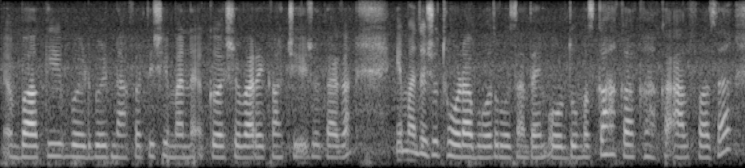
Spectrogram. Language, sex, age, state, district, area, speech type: Kashmiri, female, 30-45, Jammu and Kashmir, Srinagar, urban, spontaneous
